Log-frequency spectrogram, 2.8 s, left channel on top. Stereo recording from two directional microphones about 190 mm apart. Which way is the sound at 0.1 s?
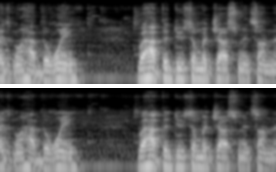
40° left (ahead or behind).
